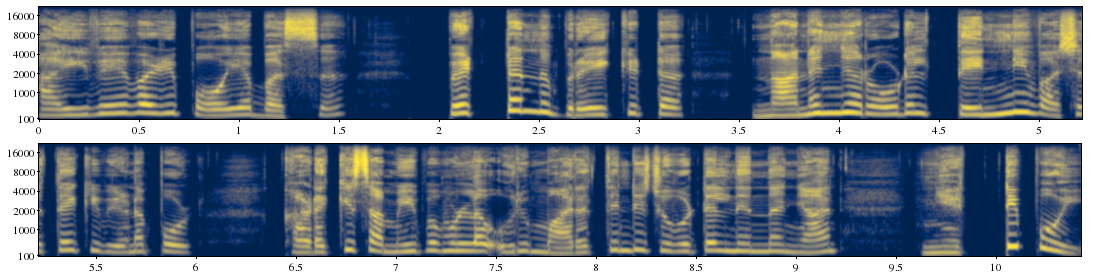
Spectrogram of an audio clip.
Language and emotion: Malayalam, surprised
